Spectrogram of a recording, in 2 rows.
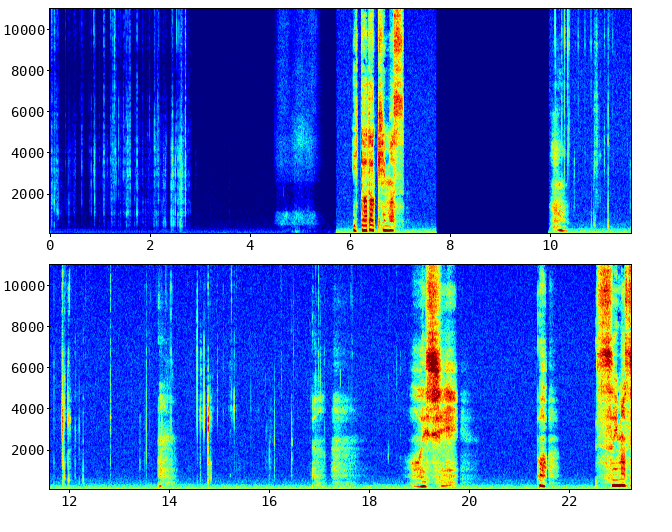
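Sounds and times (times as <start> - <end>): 
wet sucking and licking of a hard candy: 0.0 - 2.8, 10.0 - 17.1
speech: 6.0 - 7.1
steady low hiss: 10.2 - 23.2.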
